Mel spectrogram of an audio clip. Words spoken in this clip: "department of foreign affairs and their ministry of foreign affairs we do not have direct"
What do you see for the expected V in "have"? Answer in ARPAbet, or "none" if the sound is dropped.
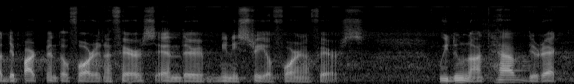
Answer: V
